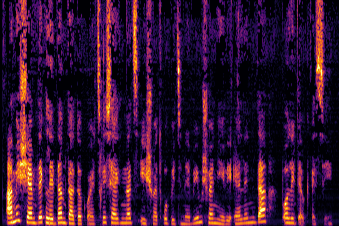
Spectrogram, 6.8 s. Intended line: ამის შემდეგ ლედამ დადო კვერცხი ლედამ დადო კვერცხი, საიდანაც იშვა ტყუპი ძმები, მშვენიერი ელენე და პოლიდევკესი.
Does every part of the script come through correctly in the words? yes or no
no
